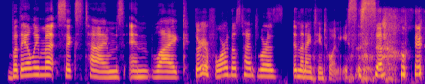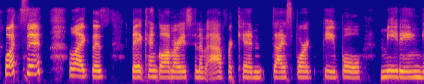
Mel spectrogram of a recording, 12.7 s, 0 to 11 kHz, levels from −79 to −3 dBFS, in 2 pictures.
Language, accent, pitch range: English, American, 185-225 Hz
